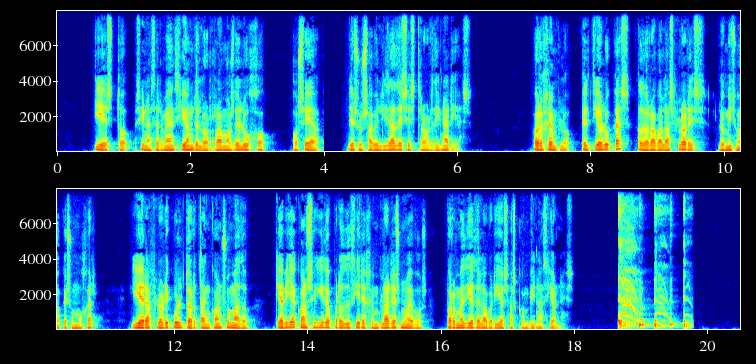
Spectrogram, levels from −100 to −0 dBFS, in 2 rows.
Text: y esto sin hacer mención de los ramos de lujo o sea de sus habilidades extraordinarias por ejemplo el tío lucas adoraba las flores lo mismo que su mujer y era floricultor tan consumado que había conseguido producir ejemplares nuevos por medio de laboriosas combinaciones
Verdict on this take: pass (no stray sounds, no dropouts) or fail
fail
